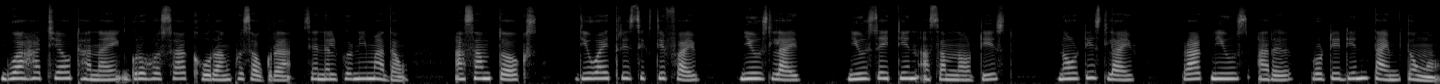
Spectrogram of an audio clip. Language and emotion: Bodo, neutral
